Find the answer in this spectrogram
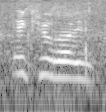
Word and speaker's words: écureuil: I don't know how to pronounce this word. How can I say it in French? French? Yeah. Écureuil.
